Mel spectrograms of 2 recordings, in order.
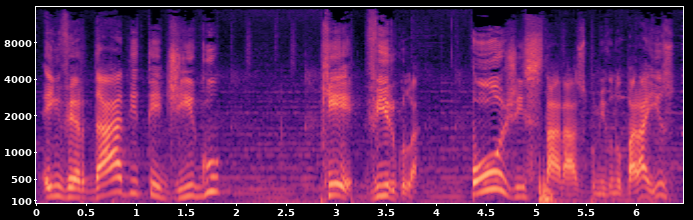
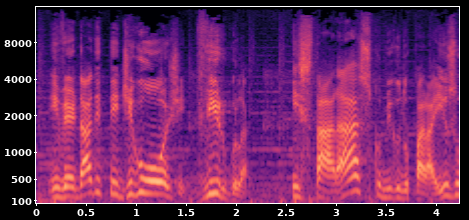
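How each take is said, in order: First: The break comes before the word hoje. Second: The break comes after the word hoje. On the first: The thief would be in paradise that same day. The speaker calls it wrong. "Se nós colocarmos a vírgula aqui" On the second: The promise is made today for a later time. The speaker calls it right. "se a vírgula mudar de lugar"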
